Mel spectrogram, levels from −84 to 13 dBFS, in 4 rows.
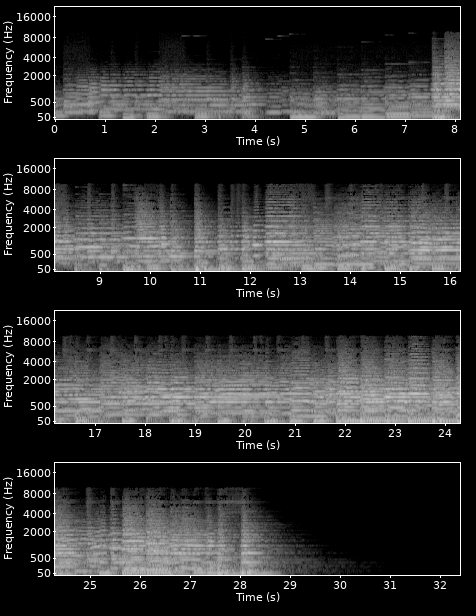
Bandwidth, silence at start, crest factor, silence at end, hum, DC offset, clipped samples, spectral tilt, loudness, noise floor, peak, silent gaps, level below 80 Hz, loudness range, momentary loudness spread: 10 kHz; 0 s; 18 dB; 3.65 s; none; under 0.1%; under 0.1%; -5.5 dB/octave; -16 LUFS; under -90 dBFS; 0 dBFS; none; -28 dBFS; 15 LU; 16 LU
